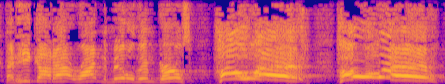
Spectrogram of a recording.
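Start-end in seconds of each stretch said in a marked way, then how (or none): 2.1-4.4 high, loud revival holler; Brother Paul. Retold or imitated. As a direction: shout it as an imitated outburst of worship. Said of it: "He heard that screaming and running".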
